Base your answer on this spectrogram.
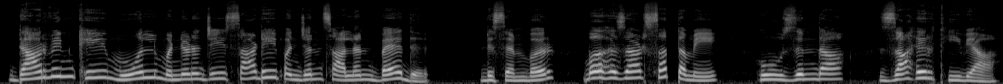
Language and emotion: Sindhi, neutral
